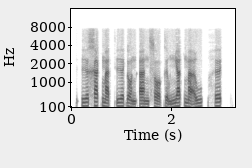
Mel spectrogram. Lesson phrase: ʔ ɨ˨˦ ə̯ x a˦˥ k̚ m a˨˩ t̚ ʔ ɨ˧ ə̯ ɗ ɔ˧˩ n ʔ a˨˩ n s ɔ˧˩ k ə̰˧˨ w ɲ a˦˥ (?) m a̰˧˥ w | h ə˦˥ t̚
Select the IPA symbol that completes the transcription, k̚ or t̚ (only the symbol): t̚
